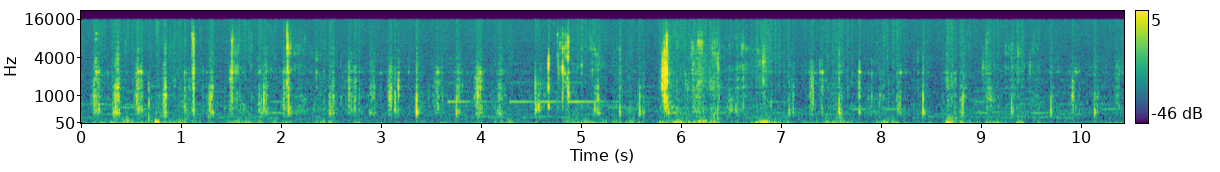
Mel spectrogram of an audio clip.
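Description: A person chewing a mouthful of food close to the microphone: irregular mouth clicks and lip smacks, several a second, with a few heavier low thuds.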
